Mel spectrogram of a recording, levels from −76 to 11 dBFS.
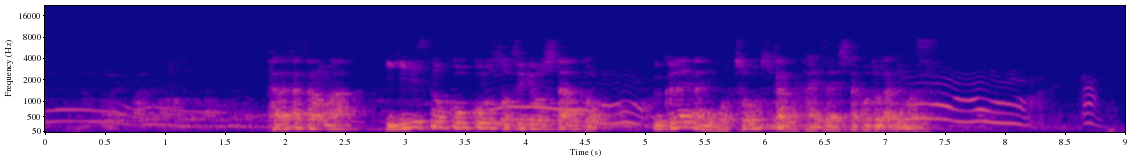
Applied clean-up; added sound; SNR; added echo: none; Dog; 11 dB; reverberation time 0.6 s.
